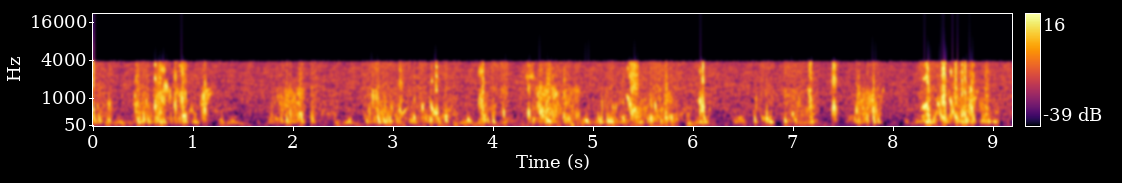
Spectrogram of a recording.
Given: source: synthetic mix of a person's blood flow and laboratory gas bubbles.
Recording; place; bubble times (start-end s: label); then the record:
Doppler ultrasound of blood flow; precordium
0.00-0.21 s: bubbles
0.40-1.23 s: bubbles
1.75-2.15 s: bubbles
2.18-2.26 s: bubbles
2.69-3.59 s: bubbles
3.86-4.16 s: bubbles
4.33-4.89 s: bubbles
5.03-5.88 s: bubbles
6.04-6.19 s: bubbles
6.60-6.84 s: bubbles
6.90-7.28 s: bubbles
7.38-7.48 s: bubbles
7.59-7.92 s: bubbles
8.27-9.07 s: bubbles
From the record:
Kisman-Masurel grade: 343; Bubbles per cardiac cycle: rolling drumbeat, 9 or more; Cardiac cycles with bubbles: 100%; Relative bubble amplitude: loud (0.450 to 0.775); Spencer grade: 3 (all of the cardiac periods contain showers or single bubble signals, but not dominating or overriding the cardiac motion signals); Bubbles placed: only in the low amplitude regions of the cardiac cycle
